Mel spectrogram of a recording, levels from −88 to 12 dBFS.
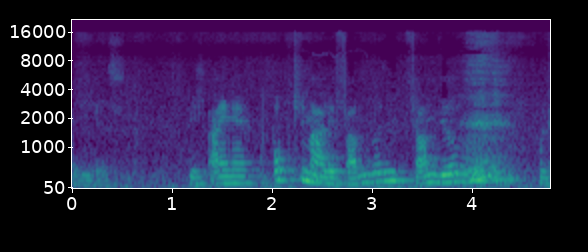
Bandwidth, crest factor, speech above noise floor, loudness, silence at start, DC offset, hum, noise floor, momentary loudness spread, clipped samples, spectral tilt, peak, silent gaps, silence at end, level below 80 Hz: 16 kHz; 18 dB; 25 dB; -31 LUFS; 0 s; under 0.1%; none; -55 dBFS; 18 LU; under 0.1%; -7 dB/octave; -14 dBFS; none; 0 s; -56 dBFS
